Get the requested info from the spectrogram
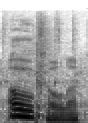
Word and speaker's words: Osceola: I say that right? Looks like Ocola. – Yep. – Ocola.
